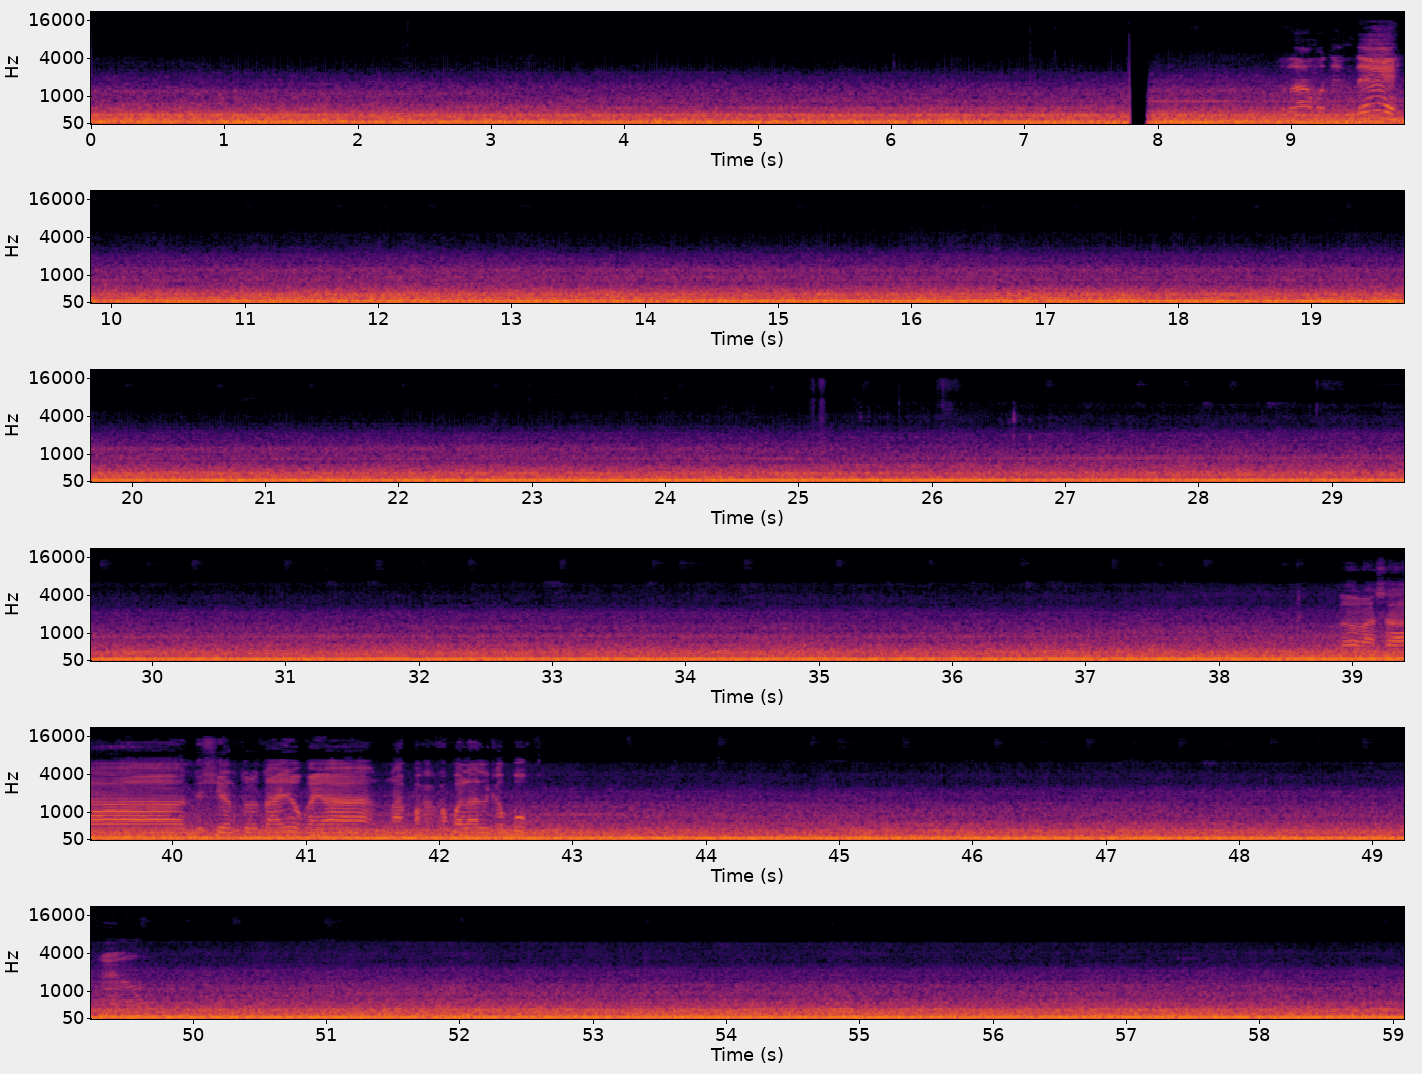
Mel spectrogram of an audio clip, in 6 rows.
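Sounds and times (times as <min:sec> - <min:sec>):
vehicle engine and road noise: 0:00.0 - 0:59.0.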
